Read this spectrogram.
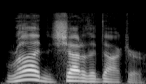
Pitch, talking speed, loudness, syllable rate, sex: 140 Hz, 165 wpm, -15 LUFS, 4.4 syllables/s, male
